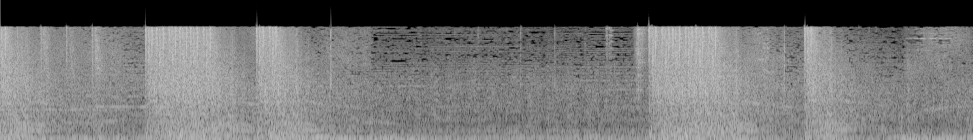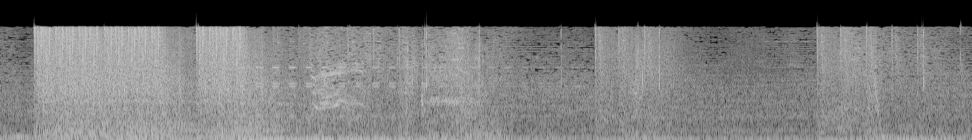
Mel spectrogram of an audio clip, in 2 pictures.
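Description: Gunfire rattles through the Saren boss fight at the Mass Effect finale on Insanity difficulty, with repeated loud bursts and booming shots spread across the scene and a voice talking at times between volleys.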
